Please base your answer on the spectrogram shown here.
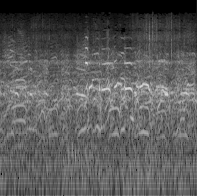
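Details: Geese with goslings at Virginia Lake in Reno: a dense, continuous chorus of overlapping nasal honks from several birds, with thin, high whistled peeping notes rising and falling through the middle of the stretch.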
